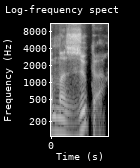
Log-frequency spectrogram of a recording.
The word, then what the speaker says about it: Mazuka: so today today Micah Mazuka rhymes with bazooka it doesn't look like it if you look at how it's spelled though no because it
